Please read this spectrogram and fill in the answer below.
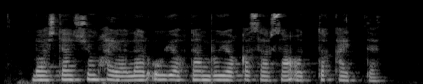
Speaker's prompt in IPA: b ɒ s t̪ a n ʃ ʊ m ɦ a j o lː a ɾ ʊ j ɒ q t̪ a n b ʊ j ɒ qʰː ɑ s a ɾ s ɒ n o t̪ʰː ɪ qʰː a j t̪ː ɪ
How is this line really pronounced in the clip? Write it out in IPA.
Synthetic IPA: b ɒ ʃ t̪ a n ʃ ʊ m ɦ a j ɒ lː a ɾ ʊ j ɒ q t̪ a n b ʊ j ɒ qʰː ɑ s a ɾ s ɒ n o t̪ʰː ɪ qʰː ɑ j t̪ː ɪ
